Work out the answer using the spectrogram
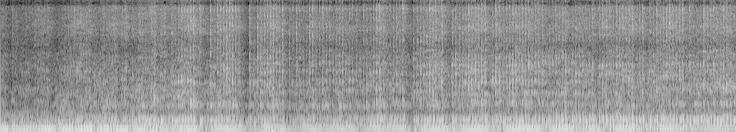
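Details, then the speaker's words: Fully built ACR engine restarted after its first start, idling to warm up: deep, steady rumble with an even beat and no ticking, knocking or whine; good oil pressure, a healthy warm-up idle. "So we're gonna start it up again, let it get warm, let it idle. Got good oil pressure."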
